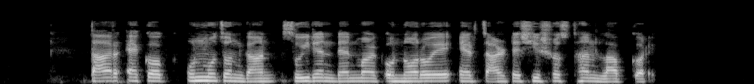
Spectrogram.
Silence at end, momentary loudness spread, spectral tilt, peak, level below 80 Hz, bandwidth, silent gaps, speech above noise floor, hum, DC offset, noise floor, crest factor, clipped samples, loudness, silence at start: 1.1 s; 5 LU; -5 dB/octave; -2 dBFS; -52 dBFS; 8.2 kHz; none; 62 dB; none; under 0.1%; -77 dBFS; 14 dB; under 0.1%; -15 LUFS; 0.9 s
